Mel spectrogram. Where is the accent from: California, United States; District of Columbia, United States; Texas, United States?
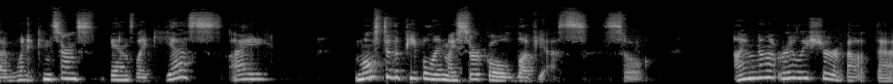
California, United States; Fullerton; I grew up in Fullerton, California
